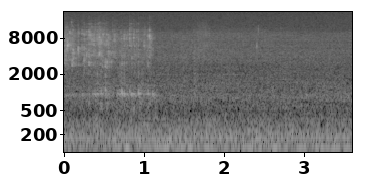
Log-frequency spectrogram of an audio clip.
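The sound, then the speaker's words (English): The last of a wild-fermented cider is thrown into a glass in a bright, hissing pour lasting about a second, then fades into a soft, steady fizz with no talking. “She threw it in her glass, the last, the best.”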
